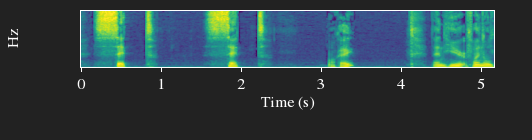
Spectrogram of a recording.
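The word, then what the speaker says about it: sept: doesn't exist so you got this set sound set set okay then here final T is pronounced so we remember in French this ash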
